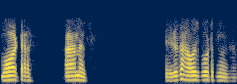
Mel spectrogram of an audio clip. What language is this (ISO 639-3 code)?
kas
